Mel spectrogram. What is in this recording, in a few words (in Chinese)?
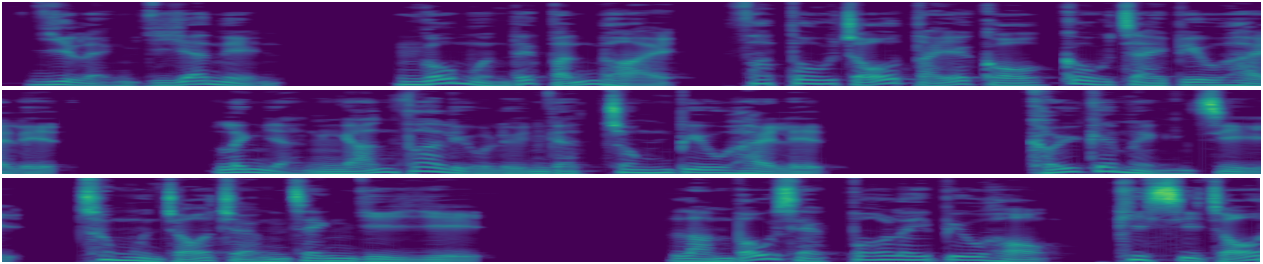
粤男 宣传片; 我們的品牌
